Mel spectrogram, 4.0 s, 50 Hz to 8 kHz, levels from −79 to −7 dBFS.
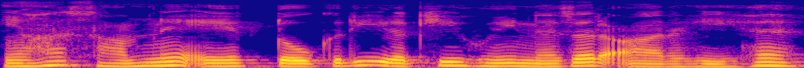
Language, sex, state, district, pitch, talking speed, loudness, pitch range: Hindi, male, Jharkhand, Ranchi, 135 Hz, 150 wpm, -15 LUFS, 125-155 Hz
